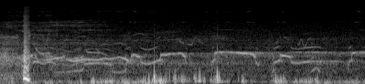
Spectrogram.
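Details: Loon family with newly hatched chicks: a steady, wavering tonal call held for several seconds, with one sharp knock near the start and a low rumbling background.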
